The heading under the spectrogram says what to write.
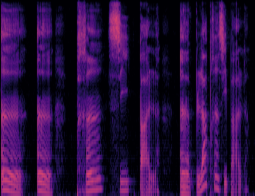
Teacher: remember, it's nasal, it goes in your nose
